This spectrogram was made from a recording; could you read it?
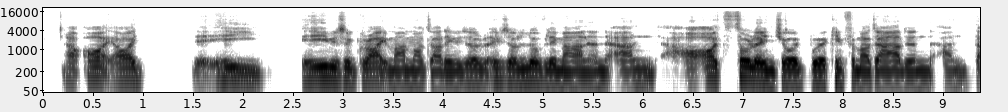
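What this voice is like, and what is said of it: English Midlands accent. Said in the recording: “You can probably tell from my accent, ... I come from the Midlands.”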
